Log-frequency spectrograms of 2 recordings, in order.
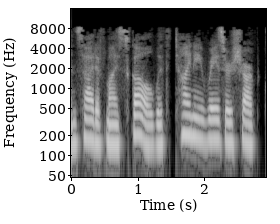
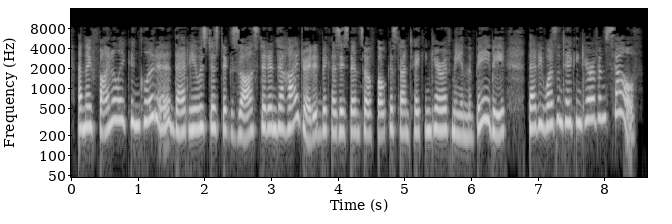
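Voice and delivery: excited; 6 semitones higher than usual. A narrator's reading. Chloe, laughing, relieved news.

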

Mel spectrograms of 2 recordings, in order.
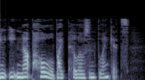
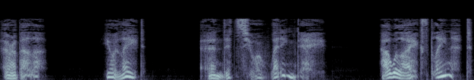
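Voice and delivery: put-on weak old man; 3 dB quieter, slower than usual. A narrator's reading. Dying father, confused.

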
